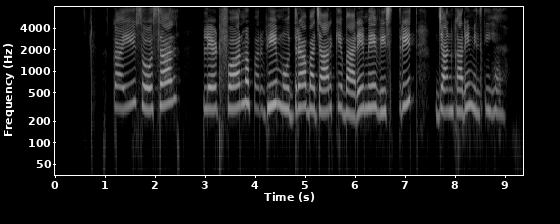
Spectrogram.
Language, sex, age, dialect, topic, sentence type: Hindi, female, 18-24, Marwari Dhudhari, banking, statement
